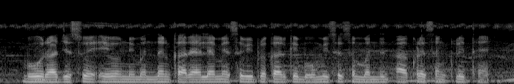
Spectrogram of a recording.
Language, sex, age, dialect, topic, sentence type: Hindi, male, 31-35, Awadhi Bundeli, agriculture, statement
